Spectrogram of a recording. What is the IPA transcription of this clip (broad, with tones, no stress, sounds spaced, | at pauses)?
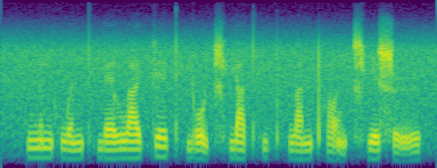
n̪ ə˥ n k w ə˧˥ n t̪ʰ j ɛ˧˥ l w a˧˥ ɪ̯ k e˥ ɪ̯ t̪ʰ j o̰˨˩ ʊ̯ t͡ɕʰ j ä˥˧ t̪ʰ y˥˩ pʰ w a˧˥ n pʰ ɑ̰˨˩ ŋ t͡ɕʰ i˧˥ ʂ ɻ̩˨˩˦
